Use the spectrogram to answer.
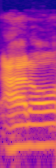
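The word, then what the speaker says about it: Adol: I heard him say a doll and I heard him saying jenos and I went oh I've been saying it wrong but I do like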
